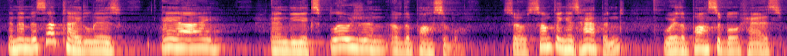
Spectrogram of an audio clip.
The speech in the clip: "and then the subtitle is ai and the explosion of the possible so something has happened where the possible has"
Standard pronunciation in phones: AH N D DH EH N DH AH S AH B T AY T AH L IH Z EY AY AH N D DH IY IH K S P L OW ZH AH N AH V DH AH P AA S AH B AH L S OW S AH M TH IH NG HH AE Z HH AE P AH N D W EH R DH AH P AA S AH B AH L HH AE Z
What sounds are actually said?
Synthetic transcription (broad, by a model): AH N DH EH N DH AH S AH B T AY T L IH Z EY AY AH N DH IY IH K S P L OW ZH AH N AH V DH AH P AA S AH B L S OW S AH M TH IH NG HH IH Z HH AE P AH N D W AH R DH AH P AA S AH B L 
